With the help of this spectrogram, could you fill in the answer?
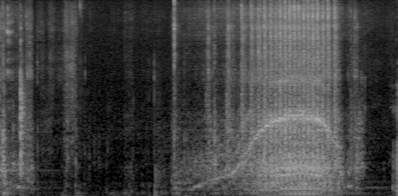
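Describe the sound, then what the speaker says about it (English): A sewing machine stitches a quilt, running slowly in short bursts before a longer steady whirring run that rises and falls in pitch, close and clear with no talk. "Slowly sew till I get to the middle."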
